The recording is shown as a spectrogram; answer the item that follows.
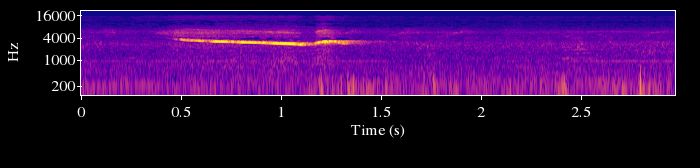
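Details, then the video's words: Huýt cô bird at a trapping site in the Vietnamese countryside with a caged female decoy, first rain of the season; one long, clear whistle sliding gently downward, then a short upward flick, over faint low background rumble. "Bẫy Chim Huýt Cô"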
